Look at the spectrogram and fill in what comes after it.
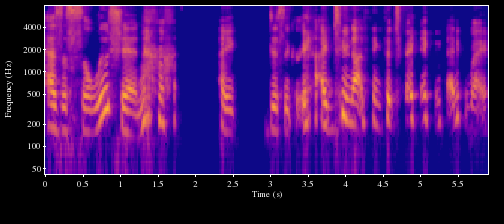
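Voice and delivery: slow speech, words broken up by laughter. Answering a question about training as a solution, laughing while talking. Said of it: "I'm sorry for laughing".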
